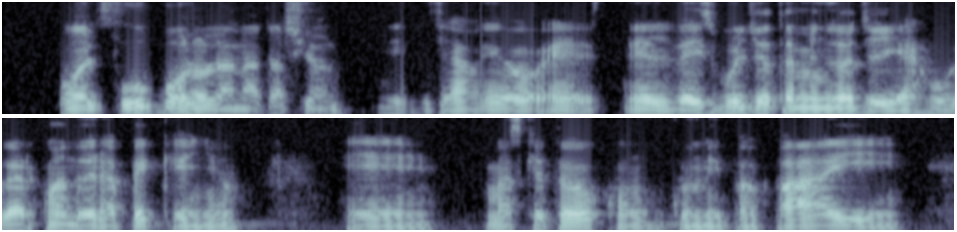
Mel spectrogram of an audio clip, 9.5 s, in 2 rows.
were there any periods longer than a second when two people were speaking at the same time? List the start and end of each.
none

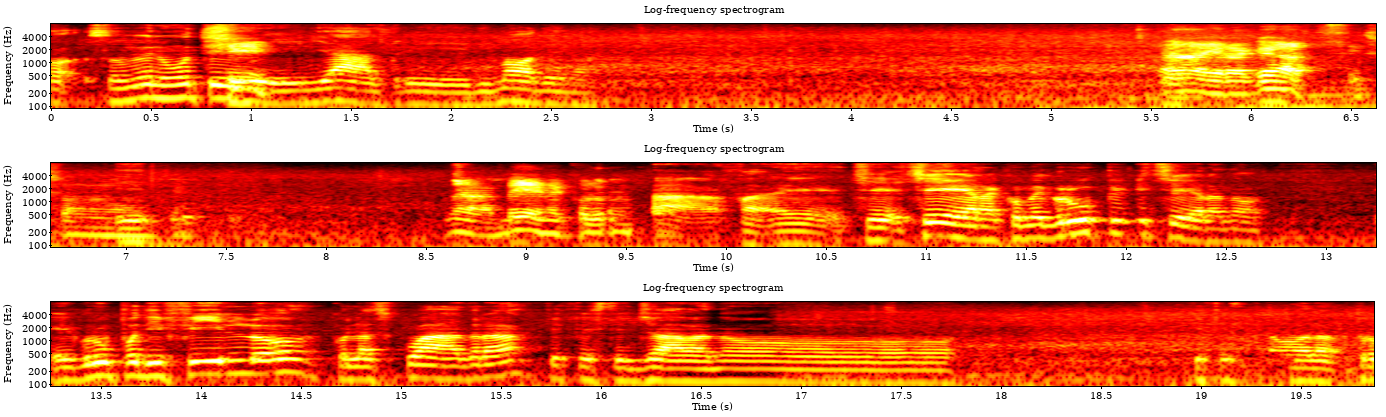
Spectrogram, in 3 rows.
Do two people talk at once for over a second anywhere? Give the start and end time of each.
none

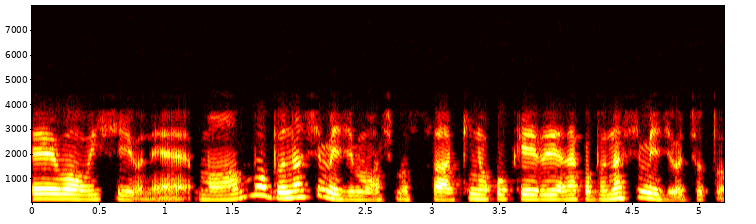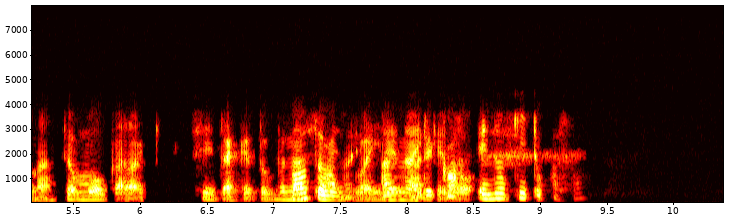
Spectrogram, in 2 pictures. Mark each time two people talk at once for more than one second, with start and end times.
7.1-8.4

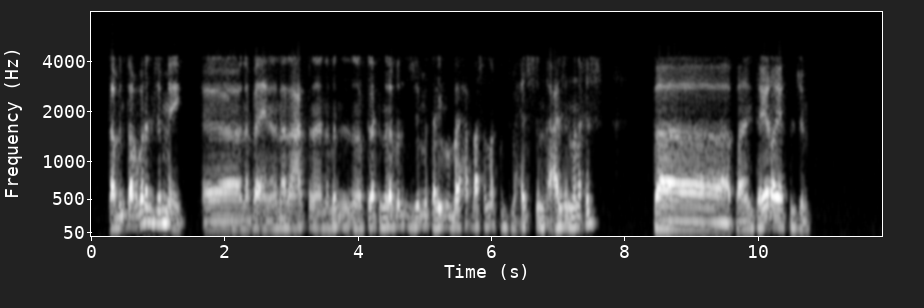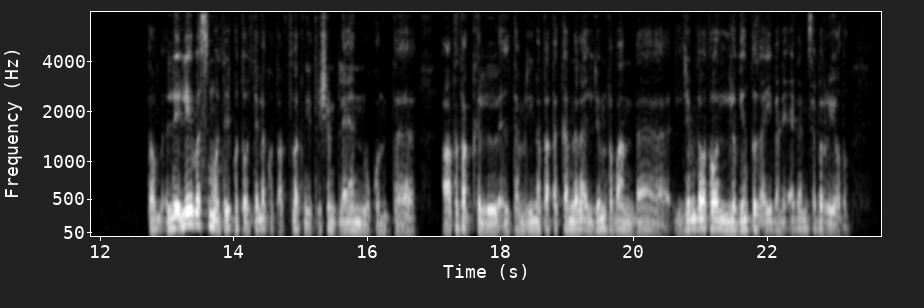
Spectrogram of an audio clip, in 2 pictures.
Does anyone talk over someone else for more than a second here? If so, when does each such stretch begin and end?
none

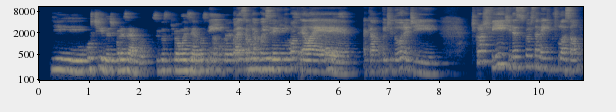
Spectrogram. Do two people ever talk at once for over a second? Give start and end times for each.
3.4-6.1

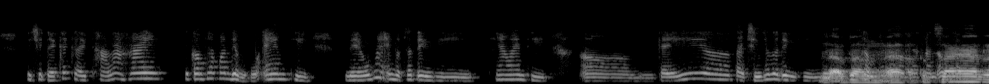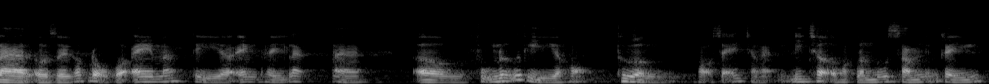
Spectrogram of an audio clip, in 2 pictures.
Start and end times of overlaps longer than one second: 8.2-9.6

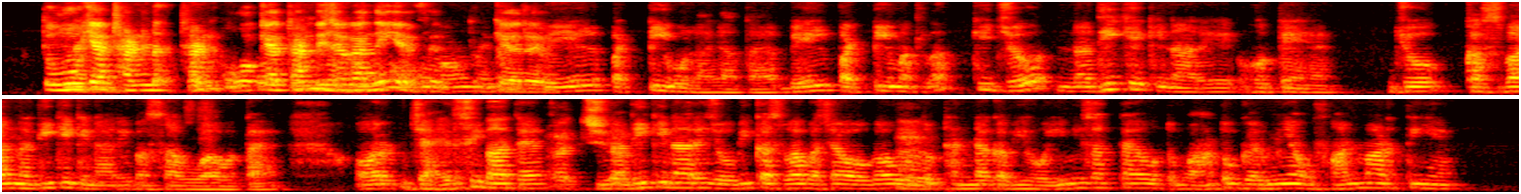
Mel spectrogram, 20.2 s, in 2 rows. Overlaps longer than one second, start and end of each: 1.2-3.7

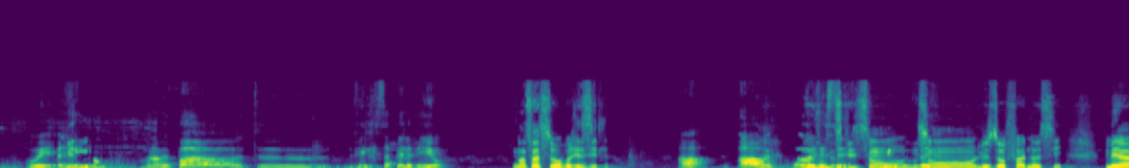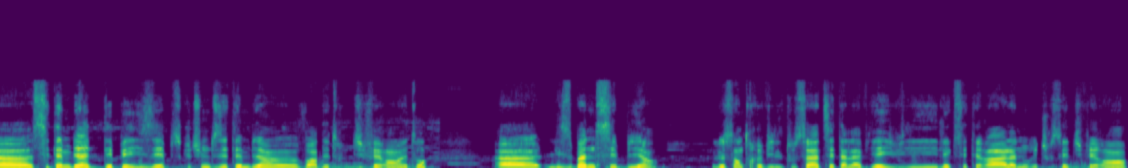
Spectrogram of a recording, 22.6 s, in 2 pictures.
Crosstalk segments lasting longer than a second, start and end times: 8.3-9.5

